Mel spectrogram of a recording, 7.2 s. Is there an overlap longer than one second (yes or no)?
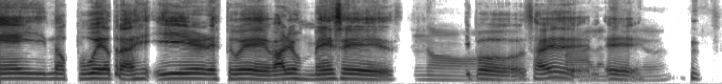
yes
